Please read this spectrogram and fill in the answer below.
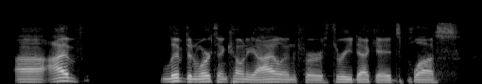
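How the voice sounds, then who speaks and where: A man's normal speaking voice, medium in pitch, with fairly even intonation at a fairly quick pace, over a quiet background. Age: 50s. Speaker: arts nonprofit manager. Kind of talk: public hearing testimony.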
